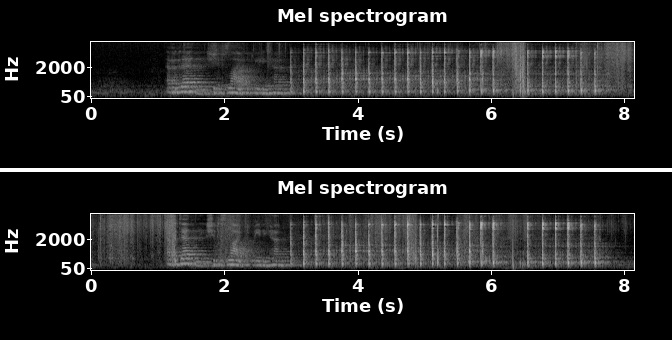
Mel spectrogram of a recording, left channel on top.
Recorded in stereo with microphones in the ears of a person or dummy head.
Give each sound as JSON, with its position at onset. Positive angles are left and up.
{"t": 1.1, "sound": "a woman speaking", "side_deg": -45, "distance_m": 10.0}
{"t": 3.0, "sound": "hammering", "side_deg": -20, "distance_m": 0.9}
